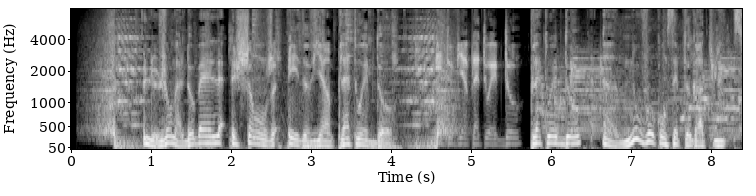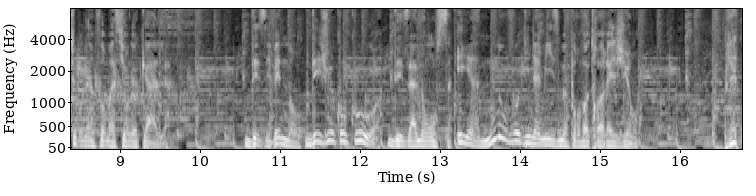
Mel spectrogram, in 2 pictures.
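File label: FR M commercial, French, male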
